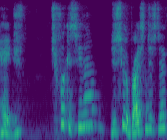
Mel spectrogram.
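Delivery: totally serious, awed, high-pitched amazement. Retelling a man talking to camera guys about Bryson DeChambeau, imitating someone in awe. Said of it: "He's like in awe".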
